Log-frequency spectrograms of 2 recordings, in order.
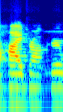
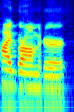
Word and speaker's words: hygrometer: I keep wanting to call it a hydrometer when we're on here. I don't know why. There's a G. The hygrometer.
